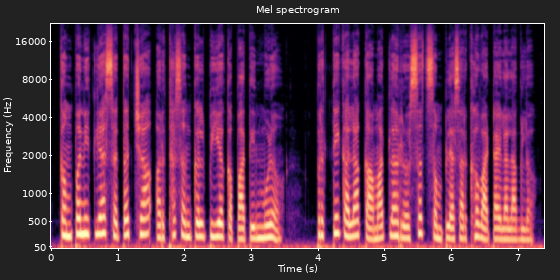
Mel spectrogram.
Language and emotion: Marathi, sad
